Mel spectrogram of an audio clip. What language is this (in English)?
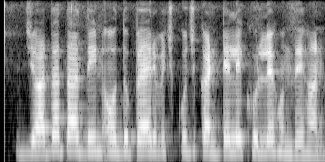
Punjabi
